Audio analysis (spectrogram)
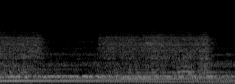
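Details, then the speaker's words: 3D printer on its first start-up, running its vibration compensation calibration: steady, layered humming tones with a soft rhythmic shuffle as the axes sweep; it sounds loud but is running the test normally. "Ah oui, ça avance. Bon, d'accord. Bah, compensation des vibrations, mais en attendant, ça vibre bien."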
